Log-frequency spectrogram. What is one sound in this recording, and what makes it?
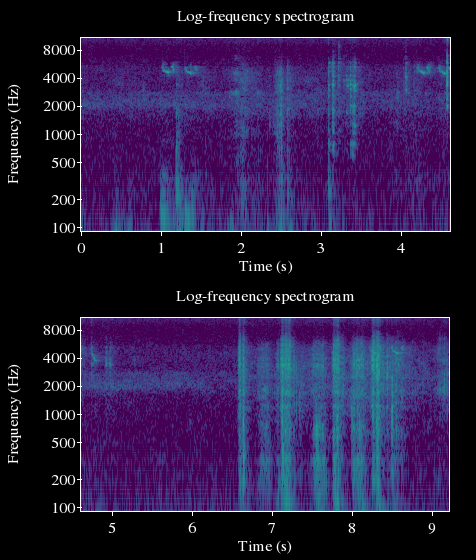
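Pruning shears snip and crack through thin branches close by.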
